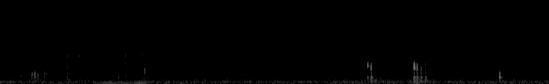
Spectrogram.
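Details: Stomach rumbling after drinking tea, which happens whenever they have tea: low gurgling rumbles with a few sharper bubbling pops, active bowel sounds (borborygmi).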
